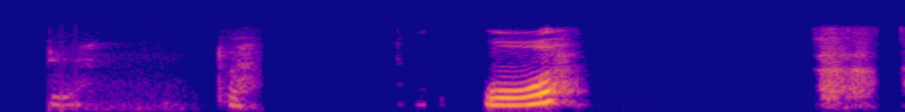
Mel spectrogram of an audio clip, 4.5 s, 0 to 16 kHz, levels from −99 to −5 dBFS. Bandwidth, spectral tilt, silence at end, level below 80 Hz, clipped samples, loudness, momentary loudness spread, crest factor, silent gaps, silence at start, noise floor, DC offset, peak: 6.6 kHz; -5.5 dB/octave; 0.2 s; -84 dBFS; under 0.1%; -27 LUFS; 26 LU; 22 dB; 1.34-1.95 s, 2.01-2.07 s, 2.13-2.41 s, 3.28-4.05 s; 0.25 s; -72 dBFS; under 0.1%; -12 dBFS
